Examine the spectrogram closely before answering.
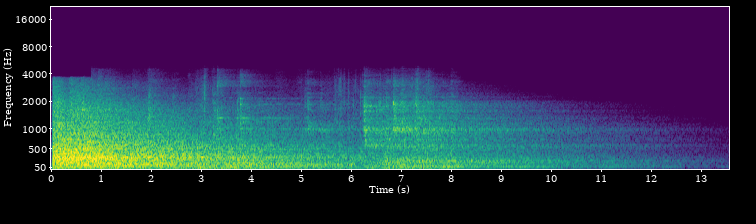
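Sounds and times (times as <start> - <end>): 
distant big hit: 0.0 - 8.2.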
